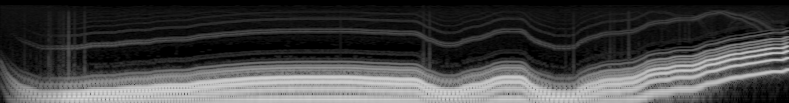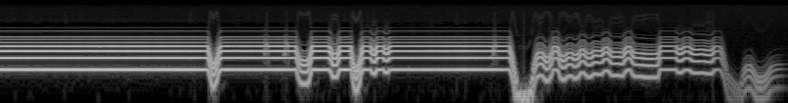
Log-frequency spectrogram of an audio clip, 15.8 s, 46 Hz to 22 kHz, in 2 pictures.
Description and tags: Virtual theremin sounds created with mousing freeware using the MIDI option and the GS wavetable synth in my PC recorded with Cooledit96. There was a limited range and it took some repeated attempts to get the sound to start. 4th voice option dry.
free, theremin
